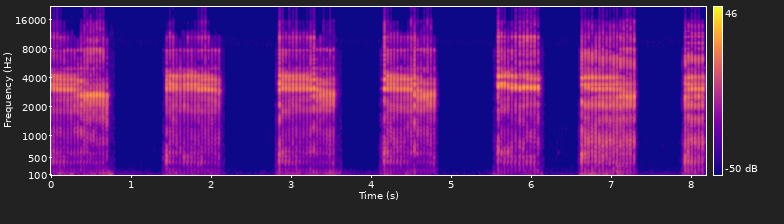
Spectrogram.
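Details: Baillon's crake giving a long series of harsh, pulsed rattles, each lasting roughly three quarters of a second and repeated steadily, with clean silence between bursts.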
